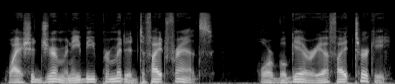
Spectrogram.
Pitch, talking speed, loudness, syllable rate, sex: 105 Hz, 180 wpm, -18 LUFS, 5.8 syllables/s, male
